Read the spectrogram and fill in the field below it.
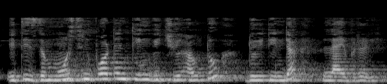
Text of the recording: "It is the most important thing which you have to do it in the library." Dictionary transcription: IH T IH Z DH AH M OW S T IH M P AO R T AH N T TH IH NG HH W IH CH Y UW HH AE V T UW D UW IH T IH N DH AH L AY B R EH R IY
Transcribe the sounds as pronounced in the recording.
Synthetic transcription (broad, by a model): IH T IH Z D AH M OW S T IH M P AO R T AH N T T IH NG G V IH CH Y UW HH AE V T UW D UW IH T IH N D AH L AY B R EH R IY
